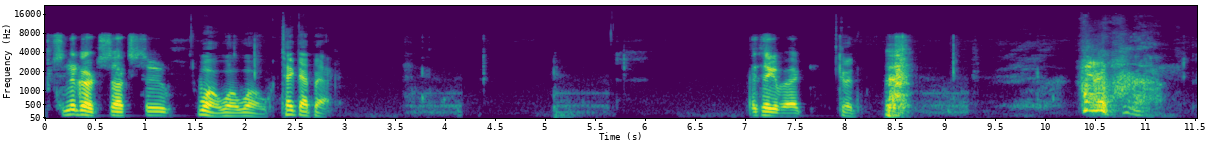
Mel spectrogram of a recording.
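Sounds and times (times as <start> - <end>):
speech: 0.2 - 3.0, 7.0 - 8.7, 10.4 - 11.2
faint breathing: 5.7 - 6.2, 9.4 - 10.3
person sneezing: 8.4 - 8.7, 10.3 - 11.3.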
